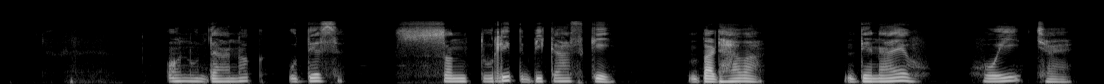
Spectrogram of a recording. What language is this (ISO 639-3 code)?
mai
